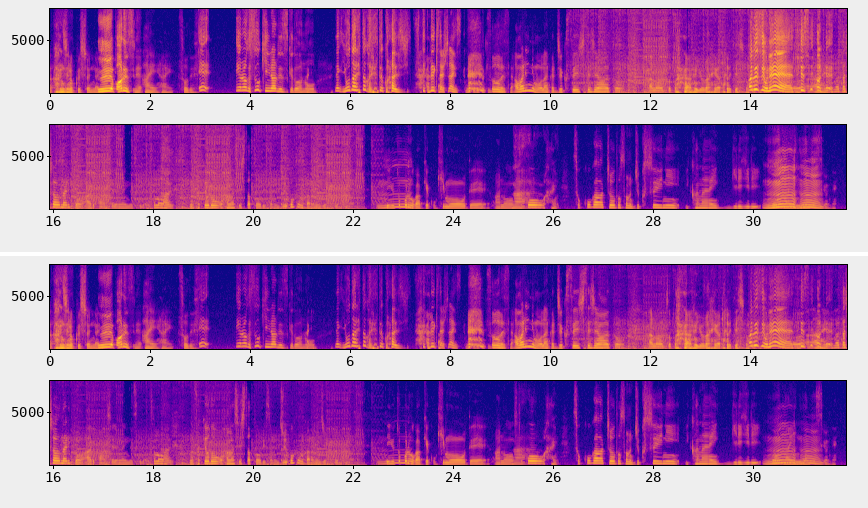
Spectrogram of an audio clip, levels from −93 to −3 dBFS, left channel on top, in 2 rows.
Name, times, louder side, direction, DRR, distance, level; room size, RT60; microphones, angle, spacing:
voice 1, 0.0-1.0 1.9-3.0 5.1-5.3 7.4-7.6 8.4-14.0 14.8-22.2 22.7-26.1 26.4-28.5 28.8-31.7, right 1 dB, 10° right, 1.1 m, -29 dB
voice 2, 0.9-1.9 3.0-3.2 3.7-5.3 5.7-7.2 7.6-8.4 14.0-15.7 18.2-18.4 22.5-23.2 25.2-25.5 30.2-31.4, left 7 dB, 85° left, 0.4 m, -23 dB
sound 1, 10.4-22.7, left 4 dB, 65° left, 2.0 m, -38 dB
head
